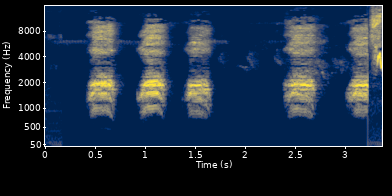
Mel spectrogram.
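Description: A crow gives harsh, hoarse caws: three in quick succession about half a second apart, a brief pause, then two more, ending in an abrupt click.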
